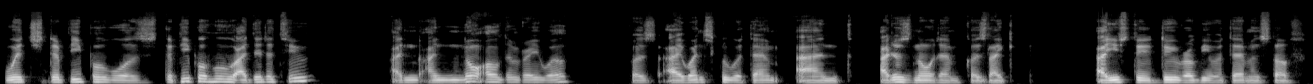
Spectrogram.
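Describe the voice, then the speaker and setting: A teenage man from Ireland with an Irish accent, calling in as an interview guest over the phone and talking in a hesitant, halting way with many fillers. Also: fairly low pitch, steady tone, darkish tone, no echo. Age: teens. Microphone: phone call.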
